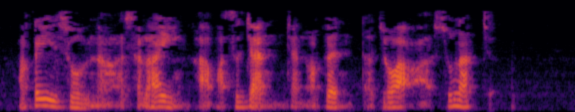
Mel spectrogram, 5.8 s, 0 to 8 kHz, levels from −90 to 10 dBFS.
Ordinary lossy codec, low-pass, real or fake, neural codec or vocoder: MP3, 24 kbps; 7.2 kHz; fake; vocoder, 22.05 kHz, 80 mel bands, HiFi-GAN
